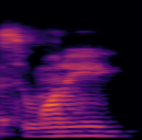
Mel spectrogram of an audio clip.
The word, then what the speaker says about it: Sewanee: Graduated New School University's MFA program and was a Tennessee Williams Scholar at the, how do you say that, Sewanee Writers Fund. Sewanee, that's it.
